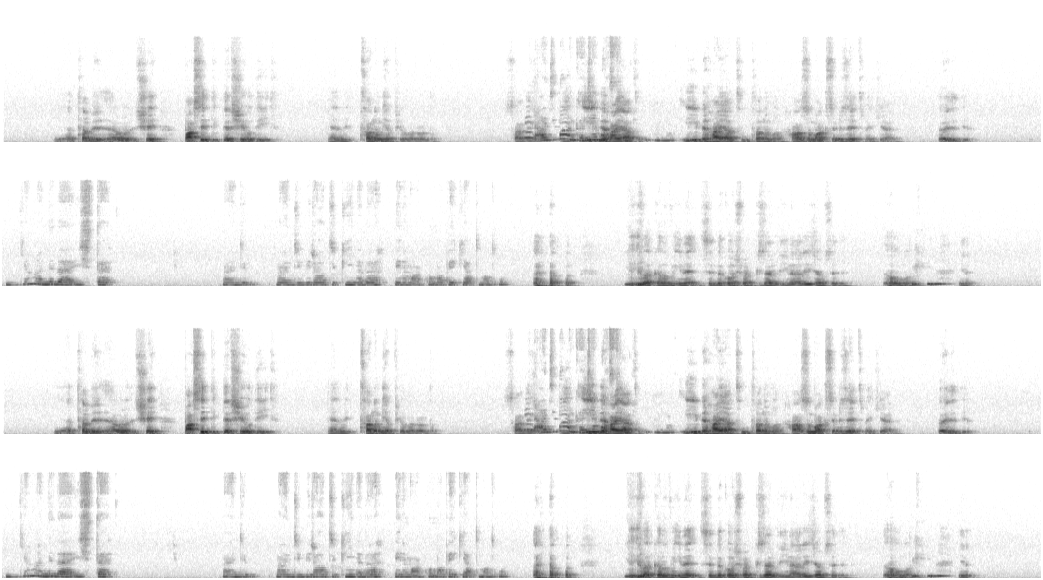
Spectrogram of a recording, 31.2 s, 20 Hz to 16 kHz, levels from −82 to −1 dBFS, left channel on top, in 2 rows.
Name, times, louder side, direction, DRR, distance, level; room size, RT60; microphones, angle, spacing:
voice 1, 0.8-2.3 2.7-4.0 4.9-6.4 7.7-8.1 8.4-9.5 10.2-13.4 14.0-14.5 23.5-24.1 25.0-28.2 28.8-29.3 29.9-30.1, right 3 dB, 60° right, 1.4 m, -27 dB
voice 2, 7.8-9.4 9.8-10.1 15.6-17.3 18.9-19.4 19.7-23.2 24.9-25.3 29.2-29.7, right 1 dB, 85° right, 1.5 m, -33 dB
6.0 x 2.5 x 3.1 m
head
